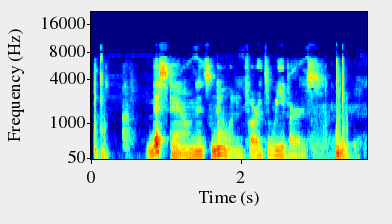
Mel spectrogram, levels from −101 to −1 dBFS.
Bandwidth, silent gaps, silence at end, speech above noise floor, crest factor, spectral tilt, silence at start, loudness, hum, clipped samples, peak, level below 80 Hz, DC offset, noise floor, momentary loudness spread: 10 kHz; none; 0.25 s; 24 dB; 24 dB; -5 dB/octave; 0.05 s; -27 LUFS; none; under 0.1%; -4 dBFS; -42 dBFS; under 0.1%; -51 dBFS; 14 LU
